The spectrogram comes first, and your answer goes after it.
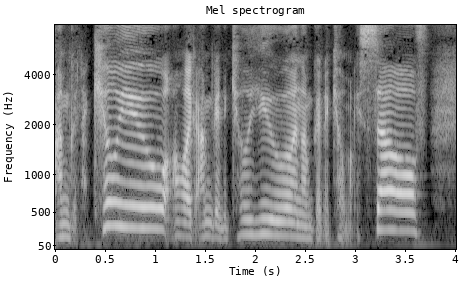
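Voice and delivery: mock threatening, put-on menacing delivery. Retelling a man's words, acting out his threat. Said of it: "acting out attacker's threat".

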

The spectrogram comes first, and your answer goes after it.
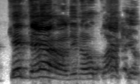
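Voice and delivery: put-on very high, loud shouting. Retelling yelling at a son's basketball game: imitating own yelling at a game. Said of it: "yelling at the top of my lungs".

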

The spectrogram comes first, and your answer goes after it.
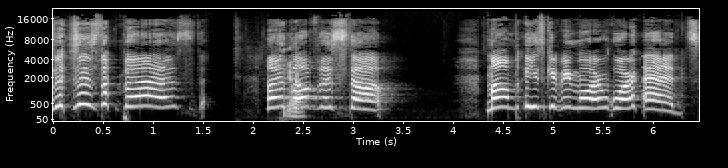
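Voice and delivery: acted, very high, blubbering, drawn-out sobbing. Acting out a kid eating extra-sour candy, mock sobbing. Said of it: "crying, sobbing".

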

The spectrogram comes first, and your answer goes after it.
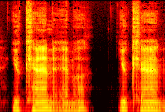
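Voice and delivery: kindly, gentle, slow, consoling tone. A man answers a woman who spoke with deep sadness: gentle. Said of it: "he said gently".

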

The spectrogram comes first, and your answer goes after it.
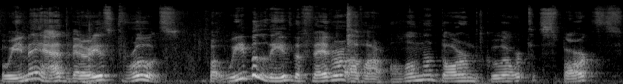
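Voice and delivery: bad, poor put-on Swedish accent. Playing a character who claims to be swedish: bad swedish accent. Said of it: "this accent".

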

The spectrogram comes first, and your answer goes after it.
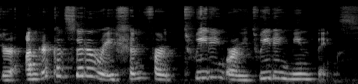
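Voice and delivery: put-on cartoon pig voice. Retelling what they were told in a meeting, in a Miss Piggy voice. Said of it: "in a sort of Miss Piggy voice".

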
